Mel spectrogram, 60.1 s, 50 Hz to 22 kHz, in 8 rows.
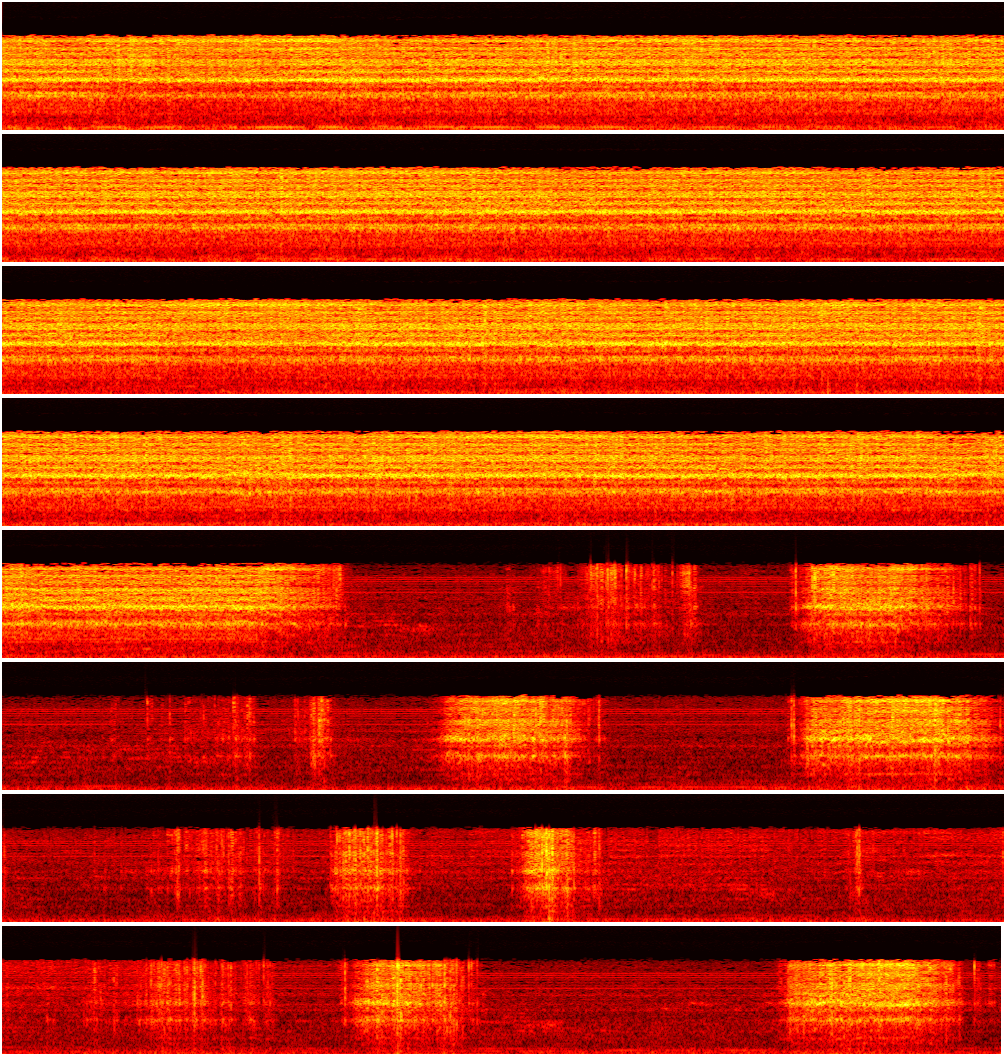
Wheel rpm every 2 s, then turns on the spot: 160, 160, 160, 160, 160, 160, 160, 160, 160, 160, 160, 160, 160, 160, 160, 160, 20, 0, 40, 10, 50, 20, 70, 10, 20, 0, 10, 20, 0, 60.
38-40 46-50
